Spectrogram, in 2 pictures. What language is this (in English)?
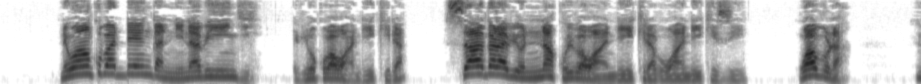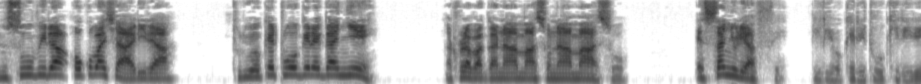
Ganda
